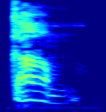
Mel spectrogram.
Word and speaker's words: GAM: GAM, GAM, GAM. It sounds like gum, but with an R.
